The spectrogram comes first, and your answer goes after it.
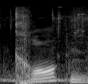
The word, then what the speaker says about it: Kraken: Also ich habe gehört, dass man Krake sagt. Gewinnt ohne M. Nein, nein, nein, nein. Kraken wird das Ganze original skandinavisch ausgesprochen. Da ist Kraken viel näher dran.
